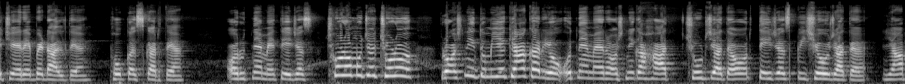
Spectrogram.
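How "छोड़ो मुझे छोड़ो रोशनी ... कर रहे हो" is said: frightened shout to let go; scared cry. Retold or imitated. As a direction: yelp it out like someone being choked. Tejas grabbed by the throat.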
